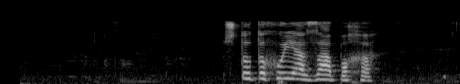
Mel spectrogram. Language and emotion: Russian, neutral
